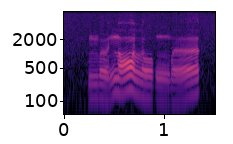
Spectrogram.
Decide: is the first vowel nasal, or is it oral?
oral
